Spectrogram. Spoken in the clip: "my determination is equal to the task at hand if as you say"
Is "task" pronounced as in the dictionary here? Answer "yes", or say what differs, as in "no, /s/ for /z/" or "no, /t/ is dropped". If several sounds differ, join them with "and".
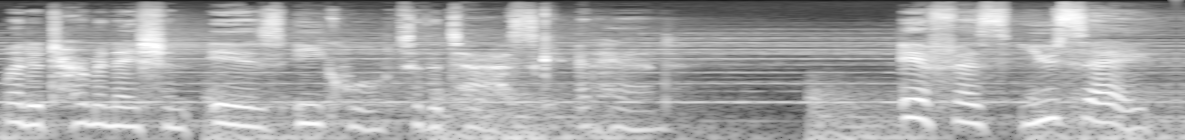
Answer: yes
